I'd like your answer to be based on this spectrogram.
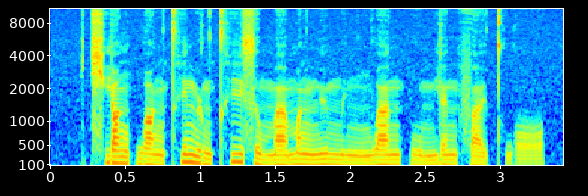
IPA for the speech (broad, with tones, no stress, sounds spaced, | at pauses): t͡ɕʰ j ɑ˥˩ ŋ p w ɑ˨˩ ŋ t̪ʰ i˥˩ n ɻ ʊ˩ ŋ t̪ʰ i˥˩ s ɹ̩˩ m ä˧˥ m ɑ˧ ŋ n̪ y˥˩ m i˨˩ ŋ n̪ w a˥ n p u˨˩ m j ɛ˥˧ n f a˥˩ ɪ̯ t̪ʰ w ɔ˨˩˦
